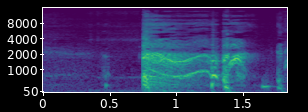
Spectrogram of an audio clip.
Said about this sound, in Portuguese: eu ainda tô com a tosse ainda do Covid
